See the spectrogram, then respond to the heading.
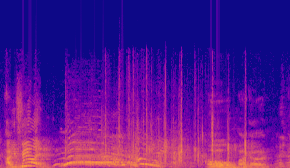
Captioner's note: clapping and cheering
